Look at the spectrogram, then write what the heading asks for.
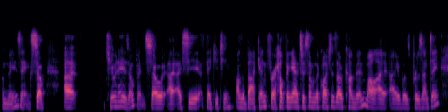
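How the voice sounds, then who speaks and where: A man's voice: mid-range voice, steady tone, brisk, mellow, dry recording, highs cut off. A man working as a university admissions advisor, hosting and presenting an informal online information session.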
